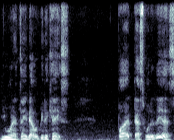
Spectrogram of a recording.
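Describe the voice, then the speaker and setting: The speaker is a man with lively intonation. His voice is somewhat breathy. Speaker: sports betting video creator. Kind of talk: casual solo commentary on betting picks.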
